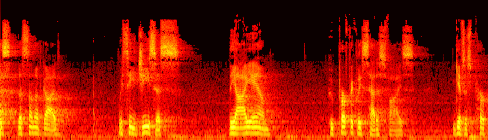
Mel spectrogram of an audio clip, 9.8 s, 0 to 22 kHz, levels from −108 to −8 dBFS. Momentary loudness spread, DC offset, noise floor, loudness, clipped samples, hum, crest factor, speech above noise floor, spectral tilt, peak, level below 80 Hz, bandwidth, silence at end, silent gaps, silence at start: 18 LU; under 0.1%; -59 dBFS; -34 LUFS; under 0.1%; none; 22 dB; 25 dB; -3 dB/octave; -14 dBFS; -58 dBFS; 13 kHz; 0 s; none; 0 s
